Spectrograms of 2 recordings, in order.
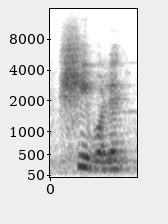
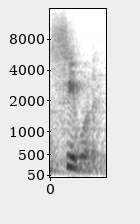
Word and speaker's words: Shibolet: En un sacerdote posiblemente, recuerden que cada tribu tenía su, como vemos anteriormente en los de Efraín, que ellos tenían otra manera de pronunciar Shibolet, pronunciaban Sibolet.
